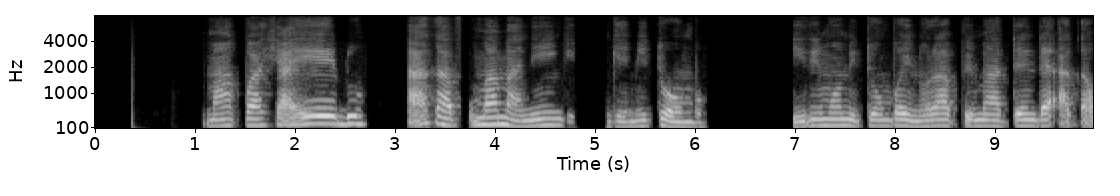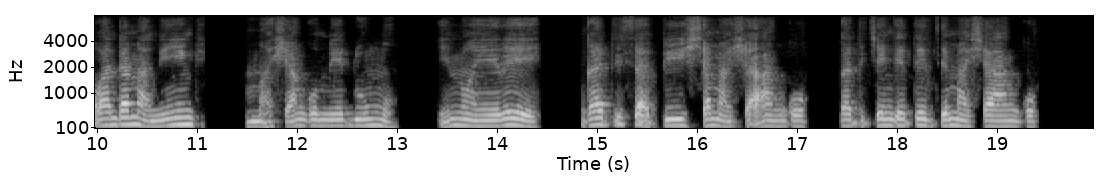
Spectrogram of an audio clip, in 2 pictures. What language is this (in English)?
Ndau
